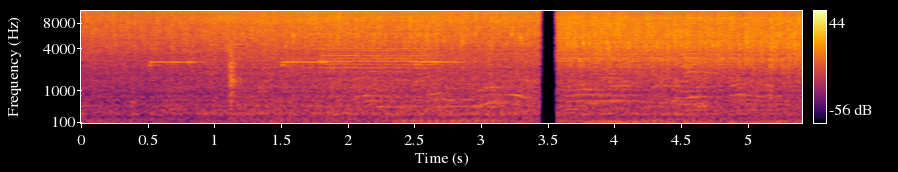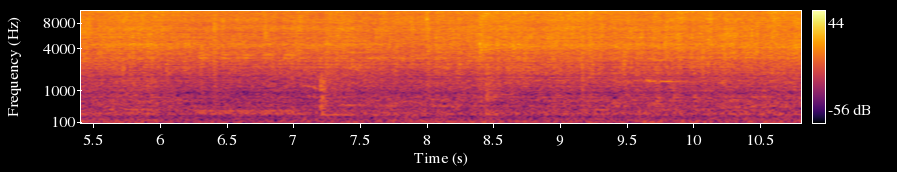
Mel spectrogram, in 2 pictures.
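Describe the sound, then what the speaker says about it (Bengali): Fish sizzles in the same oil used to fry dried chillies, a constant close crackling hiss with a brief dropout near the start and occasional small clinks, with no talk over it. "শুকনা মরিচটা ভেজে নেওয়ার পর এখন আমি সেই একই তেলে মাছগুলো একটু লাল করে ভেজে নিব।"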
